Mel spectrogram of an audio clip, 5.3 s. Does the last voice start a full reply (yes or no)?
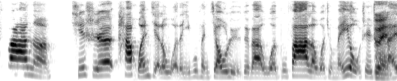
no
